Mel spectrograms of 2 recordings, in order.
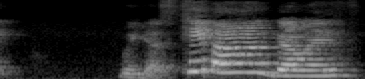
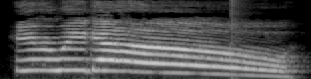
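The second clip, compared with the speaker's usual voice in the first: excited sled cry; 8 semitones higher, 13 dB louder, much slower than usual. Acted. Sledding in story.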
